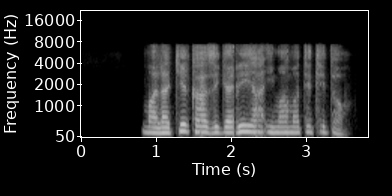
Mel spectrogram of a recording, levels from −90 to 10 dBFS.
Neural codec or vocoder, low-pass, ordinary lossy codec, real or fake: codec, 16 kHz, 0.8 kbps, ZipCodec; 7.2 kHz; MP3, 64 kbps; fake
